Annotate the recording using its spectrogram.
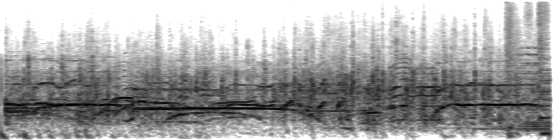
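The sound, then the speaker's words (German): Loud, continuous applause from teams gathered at the Pfadiheim Olten voting by applause for the winner of a contest, with cheering and whistles rising over the clapping, a dense wash of noise that holds steady for several seconds with excited voices mixed in. “Nacheinander sind alle Bilder und Videos von den verschiedenen Aufgaben gezeigt worden und nach Applaus ist abgestimmt worden, wer der Sieger ist.”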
